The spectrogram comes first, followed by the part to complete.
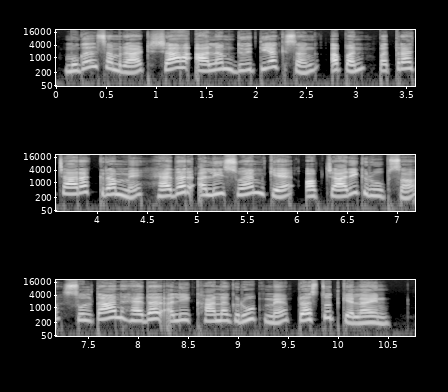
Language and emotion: Maithili, neutral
